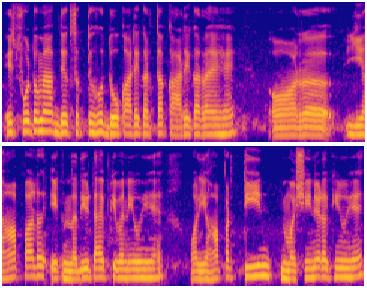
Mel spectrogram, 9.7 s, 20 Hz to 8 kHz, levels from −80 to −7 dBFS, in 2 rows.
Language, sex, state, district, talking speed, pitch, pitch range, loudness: Hindi, male, Uttar Pradesh, Budaun, 200 wpm, 140 Hz, 135-155 Hz, -20 LUFS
